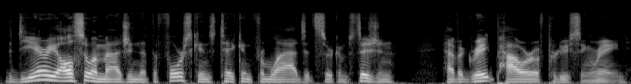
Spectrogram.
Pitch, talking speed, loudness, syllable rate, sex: 120 Hz, 180 wpm, -19 LUFS, 5.8 syllables/s, male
